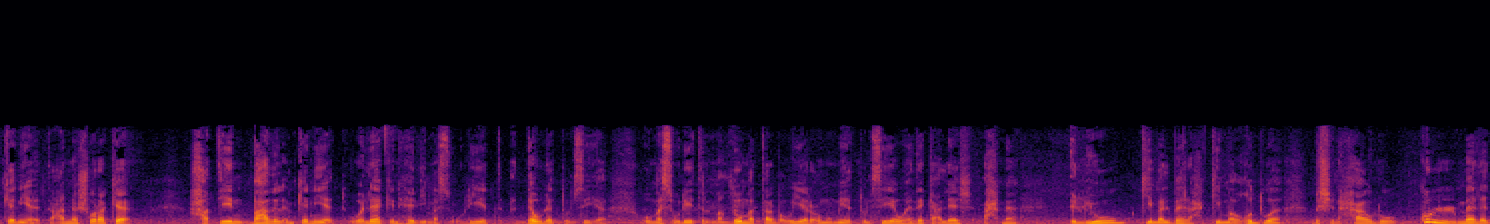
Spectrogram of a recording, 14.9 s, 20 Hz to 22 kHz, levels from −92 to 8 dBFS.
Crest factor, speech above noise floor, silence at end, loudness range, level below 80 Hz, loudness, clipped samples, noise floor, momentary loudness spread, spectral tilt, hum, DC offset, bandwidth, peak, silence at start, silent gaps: 20 dB; 24 dB; 0 s; 3 LU; -56 dBFS; -23 LUFS; under 0.1%; -46 dBFS; 11 LU; -7 dB/octave; none; under 0.1%; 10 kHz; -2 dBFS; 0.05 s; none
